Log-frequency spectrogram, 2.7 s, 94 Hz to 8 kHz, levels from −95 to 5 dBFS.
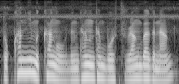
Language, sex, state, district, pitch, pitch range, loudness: Garo, male, Meghalaya, West Garo Hills, 125 Hz, 115-140 Hz, -16 LUFS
